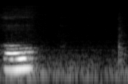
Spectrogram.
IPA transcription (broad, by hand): oʊ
